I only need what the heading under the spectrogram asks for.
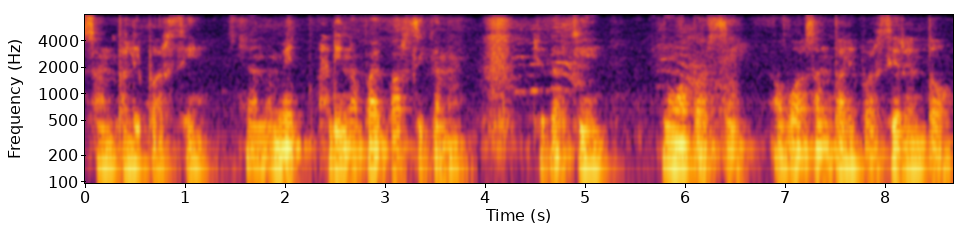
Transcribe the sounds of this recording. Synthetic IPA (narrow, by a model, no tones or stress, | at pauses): sant̪ʰalipaɾsijanamɛt̪̚əɖinapajpaɾsikana | d͡ʒɛt̪a̰ʔki | nɔwapa̰ɾsia̰bɔaʔsant̪ʰalipaɾsiɾɛnd̪ɔ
